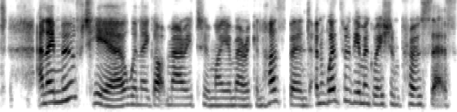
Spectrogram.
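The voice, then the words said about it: London British accent. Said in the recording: “I was born and raised in London, as you might be able to tune into my accent.”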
